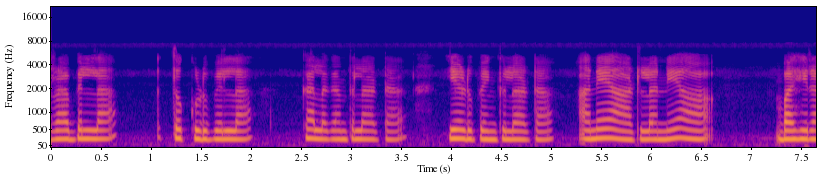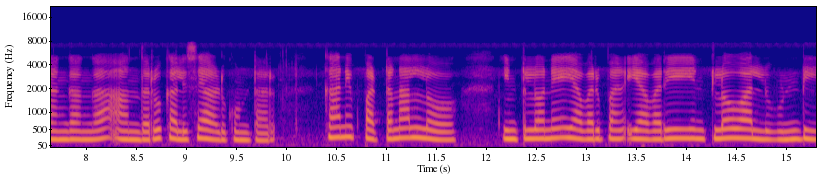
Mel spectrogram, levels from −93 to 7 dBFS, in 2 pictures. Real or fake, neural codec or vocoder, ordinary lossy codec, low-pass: real; none; none; none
